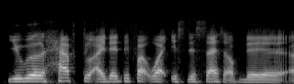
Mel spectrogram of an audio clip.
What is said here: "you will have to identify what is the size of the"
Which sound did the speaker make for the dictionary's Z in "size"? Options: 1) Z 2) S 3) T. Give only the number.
2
